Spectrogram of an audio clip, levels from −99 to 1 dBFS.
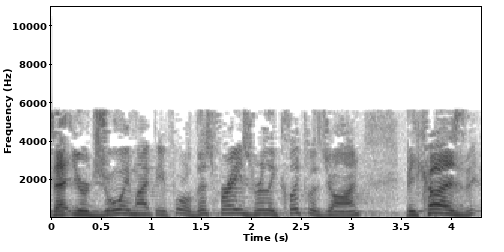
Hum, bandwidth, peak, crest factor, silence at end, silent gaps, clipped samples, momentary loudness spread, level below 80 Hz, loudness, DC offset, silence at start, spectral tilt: none; 5.8 kHz; -8 dBFS; 20 dB; 0 s; none; under 0.1%; 11 LU; -78 dBFS; -28 LUFS; under 0.1%; 0 s; -9 dB/octave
